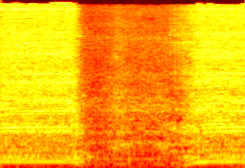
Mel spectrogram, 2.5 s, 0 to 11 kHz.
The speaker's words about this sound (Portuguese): Uma confecção de roupas que funciona a todo vapor em Taguatinga, a 25 quilômetros de Brasília. A máquina de costura não para um minuto.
